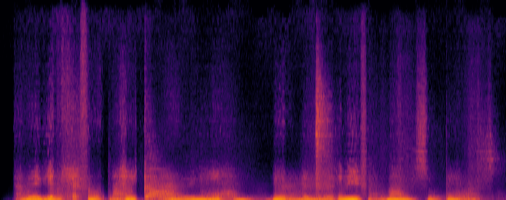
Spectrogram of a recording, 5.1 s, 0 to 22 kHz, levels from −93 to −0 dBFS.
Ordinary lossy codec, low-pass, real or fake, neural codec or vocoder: none; none; fake; codec, 44.1 kHz, 0.9 kbps, DAC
